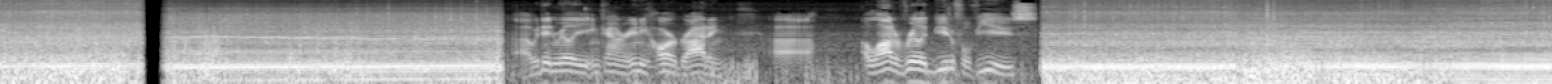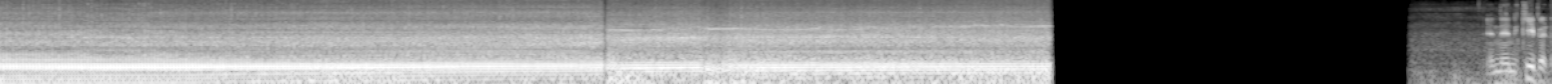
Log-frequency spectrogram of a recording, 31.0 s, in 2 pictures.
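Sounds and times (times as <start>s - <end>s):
motorcycle engine running: 0.0s - 5.0s, 10.4s - 26.0s
gravel rattling under tyres: 10.4s - 19.6s.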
